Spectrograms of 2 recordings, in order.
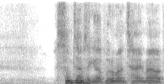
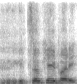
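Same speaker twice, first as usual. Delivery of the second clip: ordinary talk, nothing marked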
